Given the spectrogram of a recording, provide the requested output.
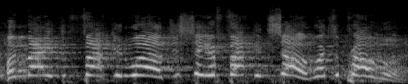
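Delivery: an irritated creator blowing up; furious God shout. Acted. God yelling at people.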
